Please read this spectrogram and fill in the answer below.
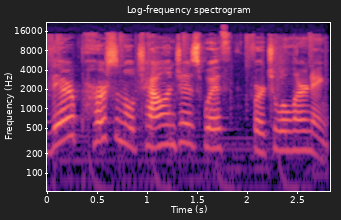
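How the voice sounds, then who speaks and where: Over music in the background, a woman with a high-pitched voice speaks at a fairly slow pace. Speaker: television news reporter. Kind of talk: live shot and stand-up reporting to camera.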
